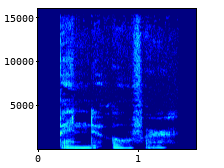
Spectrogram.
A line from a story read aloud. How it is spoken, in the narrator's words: whisper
